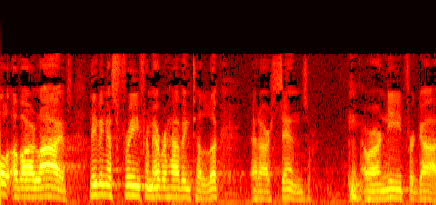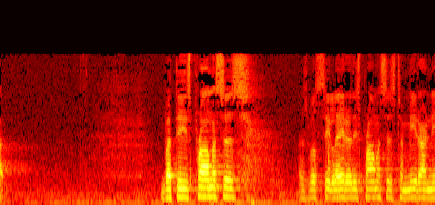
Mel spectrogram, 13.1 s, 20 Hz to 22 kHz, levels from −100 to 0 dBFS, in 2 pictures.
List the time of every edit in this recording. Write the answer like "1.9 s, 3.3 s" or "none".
none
